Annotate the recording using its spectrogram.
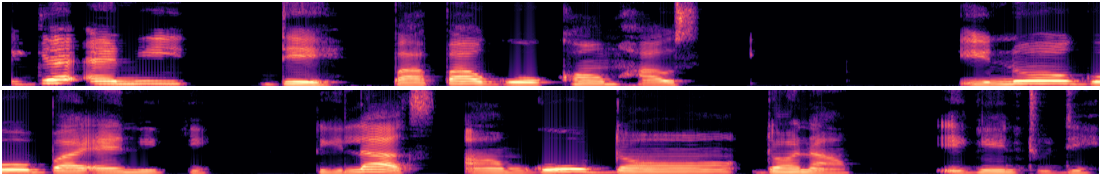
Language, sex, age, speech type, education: Nigerian Pidgin, female, 15-29, read, primary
